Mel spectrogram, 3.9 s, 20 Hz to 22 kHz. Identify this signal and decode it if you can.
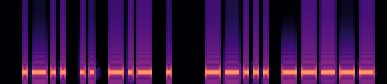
Morse code, heard as a keyed tone, about 25 wpm, 600 Hz. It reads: LIKE 70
